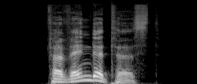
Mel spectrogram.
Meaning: inflection of verwenden: 1. second-person singular preterite 2. second-person singular subjunctive II
- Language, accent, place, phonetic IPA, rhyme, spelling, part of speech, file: German, Germany, Berlin, [fɛɐ̯ˈvɛndətəst], -ɛndətəst, verwendetest, verb, De-verwendetest.ogg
